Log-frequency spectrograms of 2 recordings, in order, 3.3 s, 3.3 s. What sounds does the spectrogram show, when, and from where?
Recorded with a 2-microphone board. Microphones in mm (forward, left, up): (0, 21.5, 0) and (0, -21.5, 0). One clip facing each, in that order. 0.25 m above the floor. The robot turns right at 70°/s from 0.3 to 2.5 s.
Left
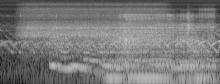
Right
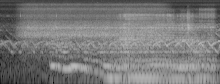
0.7 s a squeak: 20° left, 1.5 m; by 3.2 s 145° left, 1.5 m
